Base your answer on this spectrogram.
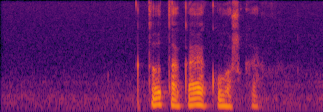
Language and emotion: Russian, neutral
